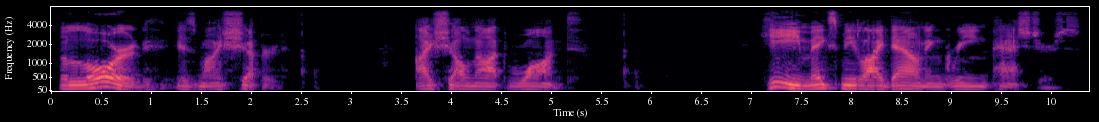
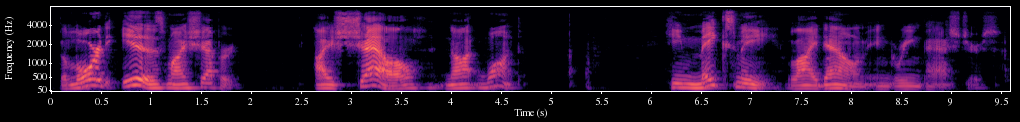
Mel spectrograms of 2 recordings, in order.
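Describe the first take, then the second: First: Only the most important words are emphasized. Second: Emphasis is not placed only on key words.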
